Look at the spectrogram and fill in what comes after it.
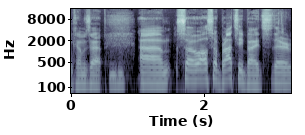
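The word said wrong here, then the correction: Brazi Bites: Brazy Bites. – Brazy Bites. – Yes. – Okay. I didn't. – You're doing the Italian pronunciation, but they're Portuguese.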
